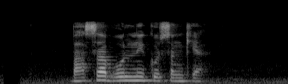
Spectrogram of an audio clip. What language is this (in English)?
Nepali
